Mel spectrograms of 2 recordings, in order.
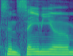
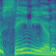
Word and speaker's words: Sinsaenum: There's no sanium. There's no N-I-U-M, and it's like and num.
